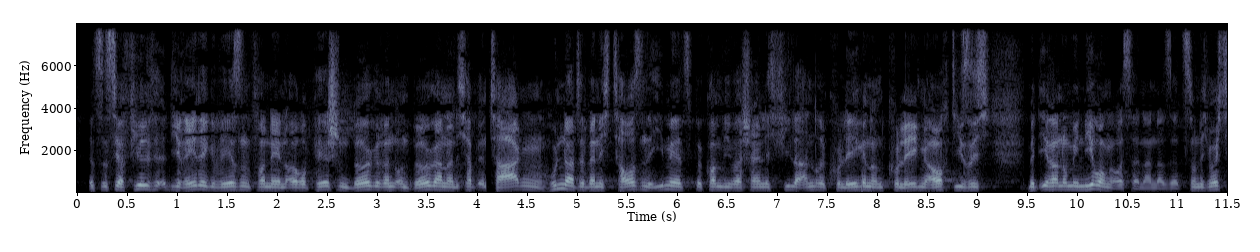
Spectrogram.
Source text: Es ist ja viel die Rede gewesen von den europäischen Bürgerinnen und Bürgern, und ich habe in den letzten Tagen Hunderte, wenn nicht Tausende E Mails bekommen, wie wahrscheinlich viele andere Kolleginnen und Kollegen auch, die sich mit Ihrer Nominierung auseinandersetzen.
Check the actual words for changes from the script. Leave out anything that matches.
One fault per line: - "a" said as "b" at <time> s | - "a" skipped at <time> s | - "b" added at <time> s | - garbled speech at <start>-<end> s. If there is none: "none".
- "den letzten" skipped at 4.1 s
